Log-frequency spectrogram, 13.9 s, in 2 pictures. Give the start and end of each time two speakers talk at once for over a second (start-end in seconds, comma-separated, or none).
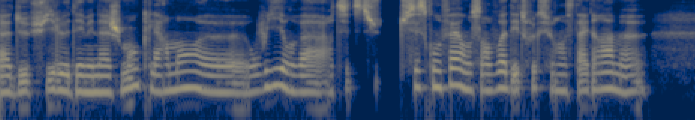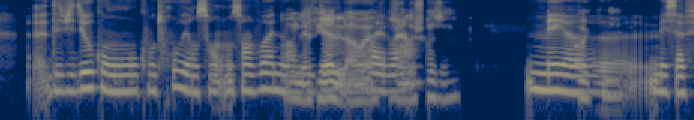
9.8-11.1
